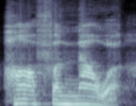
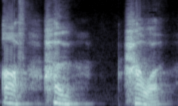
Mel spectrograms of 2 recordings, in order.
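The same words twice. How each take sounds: First: The words run together with no h sound. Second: An h sound is heard before 'hour'. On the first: The speaker calls it right. "you can link them. Half an hour, half an hour. It sounds like all one word" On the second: The speaker calls it wrong. "It's not half an hour. Again, some some nationalities ... they'll put it in the wrong place"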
